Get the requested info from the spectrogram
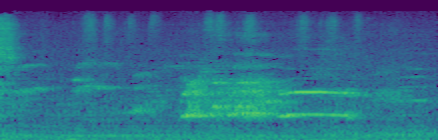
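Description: A rooster crowing once, faint, starting about two seconds in and lasting nearly two seconds.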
